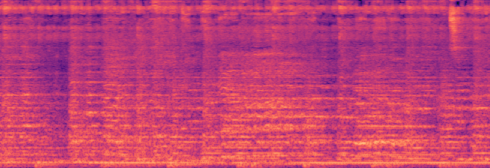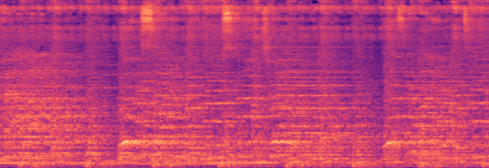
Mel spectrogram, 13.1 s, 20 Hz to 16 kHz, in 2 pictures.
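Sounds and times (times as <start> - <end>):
choir singing: 0.0 - 13.0
instrumental accompaniment: 0.0 - 13.0.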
